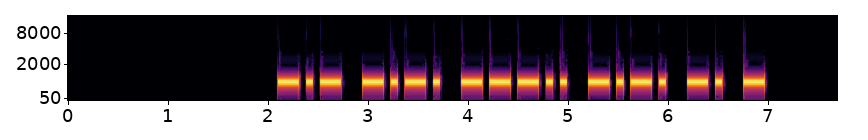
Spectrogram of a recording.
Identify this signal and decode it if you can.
Morse code, heard as a keyed tone, about 17 wpm, 700 Hz. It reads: KC8CNT
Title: USA Call Signs - 6 Characters - Repeated 2x - 17wpm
